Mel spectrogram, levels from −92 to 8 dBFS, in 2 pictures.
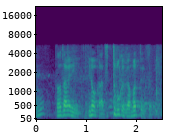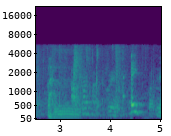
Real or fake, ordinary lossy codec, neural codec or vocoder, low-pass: real; none; none; 5.4 kHz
